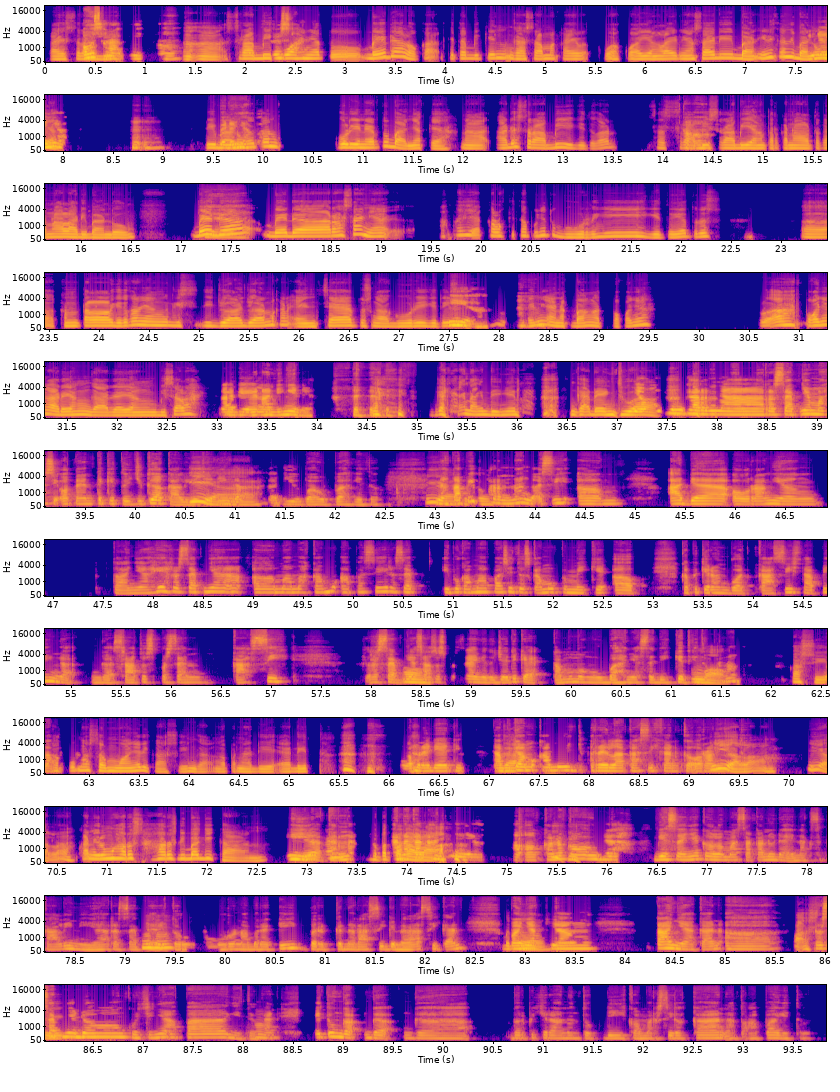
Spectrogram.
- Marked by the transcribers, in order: tapping; other background noise; chuckle; laughing while speaking: "Nggak ada yang nandingin. Nggak ada yang jual"; laugh; chuckle; laugh; laugh
- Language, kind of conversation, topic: Indonesian, podcast, Pernahkah kamu memasak resep warisan keluarga, dan bagaimana pengalamanmu saat melakukannya?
